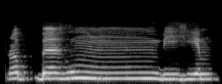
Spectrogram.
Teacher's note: bibir atas Hai cara membaca hukum bacaan ikhfa syafawi yaitu dengan menyamarkan suara mim mati yang ditahan selama dua harokat dua ketukan atau satu Alif disertai dengan dengung yang samar-samar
